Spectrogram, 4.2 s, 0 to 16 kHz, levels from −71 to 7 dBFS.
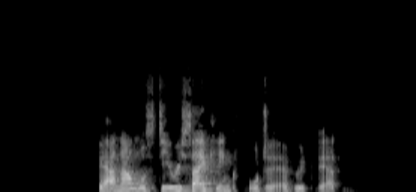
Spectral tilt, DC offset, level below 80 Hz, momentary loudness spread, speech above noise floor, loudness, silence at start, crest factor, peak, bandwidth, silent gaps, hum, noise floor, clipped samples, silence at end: -4 dB/octave; under 0.1%; -74 dBFS; 11 LU; 67 dB; -20 LUFS; 1 s; 20 dB; -2 dBFS; 9.8 kHz; none; none; -87 dBFS; under 0.1%; 0.8 s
